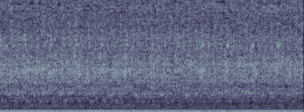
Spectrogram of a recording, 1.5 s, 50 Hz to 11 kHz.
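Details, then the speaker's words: 2010 Toyota Yaris, 1.5 L four-cylinder, manual, about 114,000 miles: smooth, even low hum at steady pitch with no knocks, misses or ticks. Normal idle. "And she runs pretty smooth, pretty good. Sounds pretty good."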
